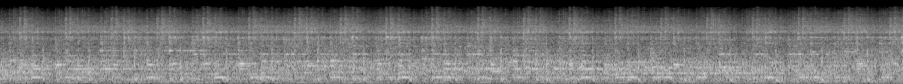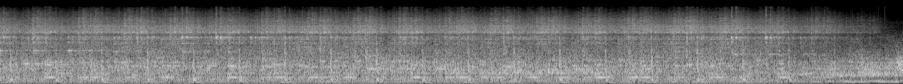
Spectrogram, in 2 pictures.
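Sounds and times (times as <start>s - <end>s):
techno music: 0.0s - 18.0s.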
